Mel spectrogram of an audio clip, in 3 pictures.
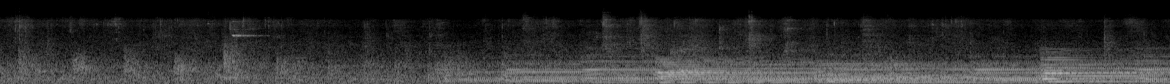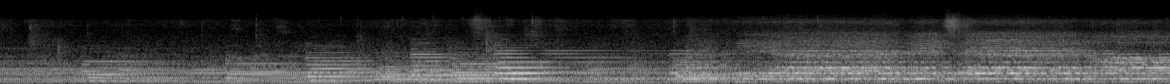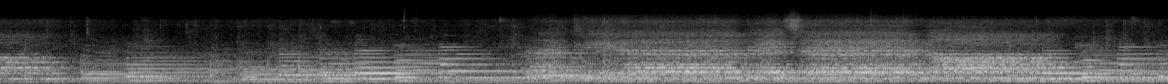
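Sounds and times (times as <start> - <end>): choir singing sustained chords: 18.2 - 24.5, 28.0 - 35.0.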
